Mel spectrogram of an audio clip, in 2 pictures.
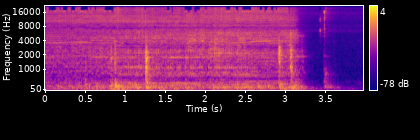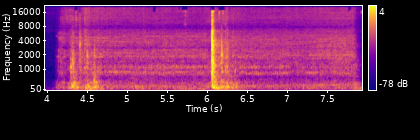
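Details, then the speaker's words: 1979 Lincoln Continental passenger front power window after motor/regulator repair: steady motor whir with a few soft clunks near travel ends; slight clunk remains but far better than before. "still got that a little bit of clunking sound which nowhere near as bad"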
